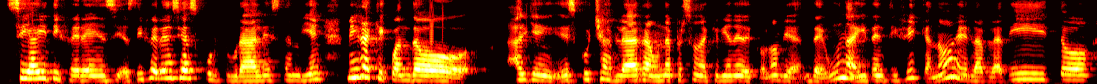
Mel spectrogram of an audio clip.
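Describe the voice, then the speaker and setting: Una mujer ecuatoriana con acento andino conduce el podcast, haciendo preguntas de forma amable y conversacional. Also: female voice, fairly low pitch, moderate pace, darkish tone. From Ecuador. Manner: friendly, asks questions, affirming. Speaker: podcast host. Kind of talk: casual interview chat.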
